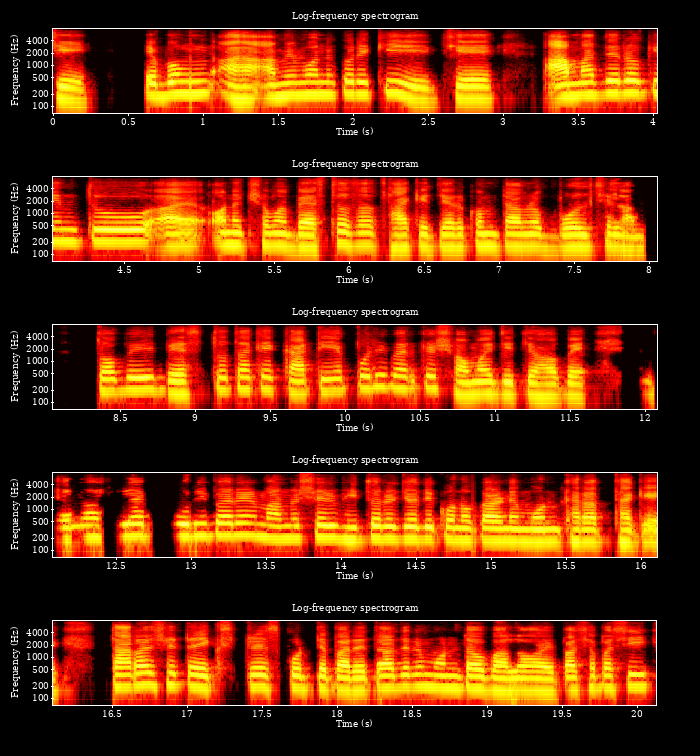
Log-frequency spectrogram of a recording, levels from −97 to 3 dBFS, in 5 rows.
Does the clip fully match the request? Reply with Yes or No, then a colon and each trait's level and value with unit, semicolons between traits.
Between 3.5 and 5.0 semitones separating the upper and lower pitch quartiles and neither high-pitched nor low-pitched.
Yes: average, 3.9 semitones; medium, 180 Hz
